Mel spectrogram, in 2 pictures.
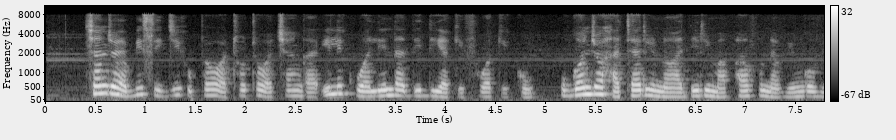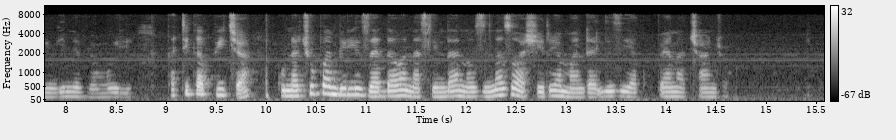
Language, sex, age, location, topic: Swahili, female, 18-24, Nairobi, health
